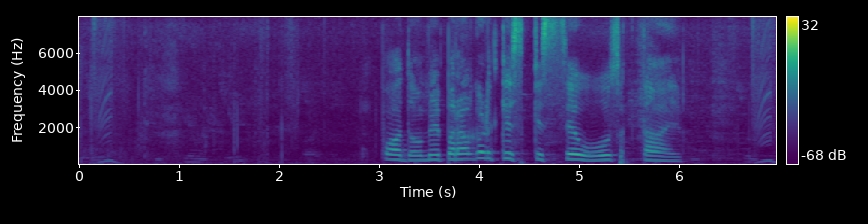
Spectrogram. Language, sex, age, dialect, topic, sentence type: Hindi, male, 18-24, Marwari Dhudhari, agriculture, question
